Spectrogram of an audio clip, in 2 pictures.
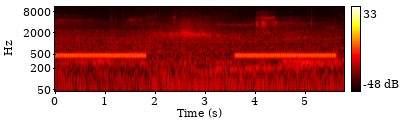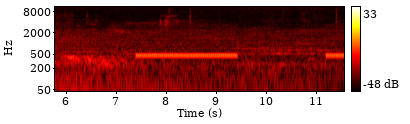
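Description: Telephone line tone heard on a call: one steady beep about two seconds long, repeated four times with pauses of about the same length, over a low rumble.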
